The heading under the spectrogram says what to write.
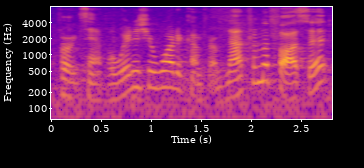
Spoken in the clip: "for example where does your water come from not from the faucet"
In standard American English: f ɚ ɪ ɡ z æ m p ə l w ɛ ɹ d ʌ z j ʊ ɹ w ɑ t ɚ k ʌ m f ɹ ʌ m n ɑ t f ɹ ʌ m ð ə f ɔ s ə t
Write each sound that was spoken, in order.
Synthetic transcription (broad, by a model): f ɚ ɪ ɡ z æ m p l w ɛ ɹ d ʌ z j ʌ ɹ w ɑ t ɚ k ʌ m f ɹ ʌ m n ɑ t f ɹ ʌ m ð ə f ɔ s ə t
